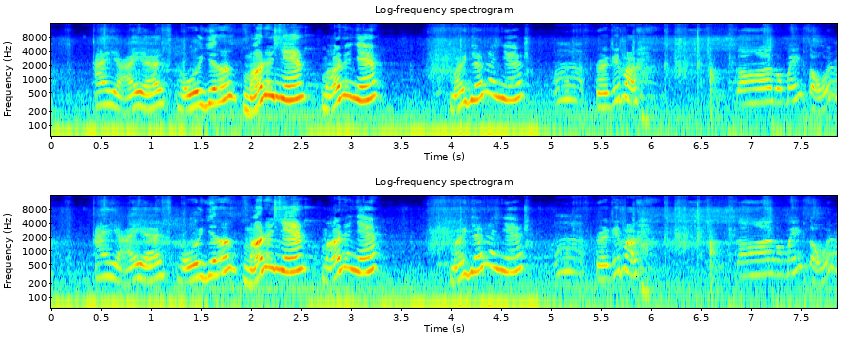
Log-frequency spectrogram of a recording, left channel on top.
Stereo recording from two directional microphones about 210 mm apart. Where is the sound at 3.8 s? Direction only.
5° left (ahead or behind).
